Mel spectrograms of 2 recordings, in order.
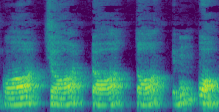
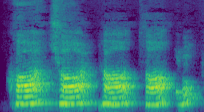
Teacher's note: প্রতিটি বর্গের প্রথম এবং দ্বিতীয় ধ্বনি উচ্চারণের সময় কম গাম্ভীর্যের সৃষ্টি হচ্ছে বলে একে বলা হচ্ছে অঘোষ ধ্বনি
